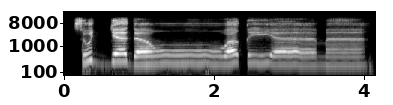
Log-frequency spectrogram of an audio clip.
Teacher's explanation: Ma dibaca dengan istifal ataupun nipis.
